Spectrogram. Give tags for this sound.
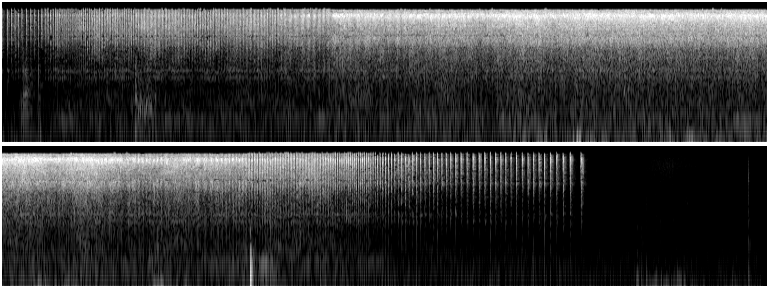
bike
buzz
chain
bike-chain
buzzing

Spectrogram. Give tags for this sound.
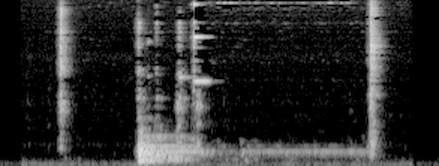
light
office
start

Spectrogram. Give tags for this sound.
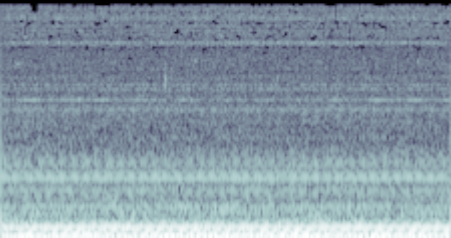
cold
freezer
frozen
ice
inside
kitchen
refrigerator

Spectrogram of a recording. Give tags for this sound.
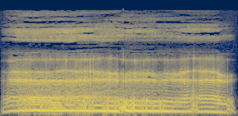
dead
zombie
brains

